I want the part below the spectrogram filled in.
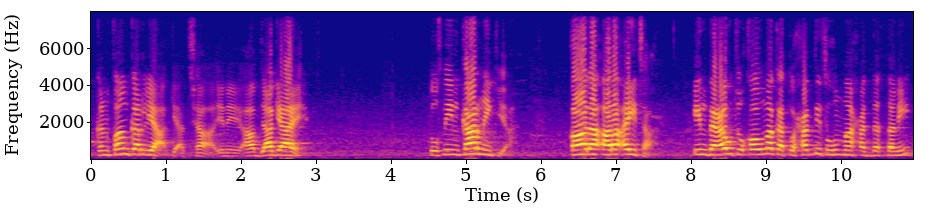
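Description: A preacher delivers a hadith lesson at a mid-range pitch. Slow, measured Arabic recitation gives way to lively colloquial explanation, with the story's exchanges acted out. A faint hiss of noise sits under the voice. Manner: acts out the dialogue of the story. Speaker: Islamic preacher.

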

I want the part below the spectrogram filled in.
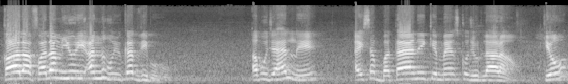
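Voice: sits high, fairly bright tone, a little hiss or hum. Preacher reciting then explaining. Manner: recites Arabic slowly, then explains in colloquial Urdu; acts out the dialogue of the story. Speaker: Islamic preacher. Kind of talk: hadith lesson sermon.

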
